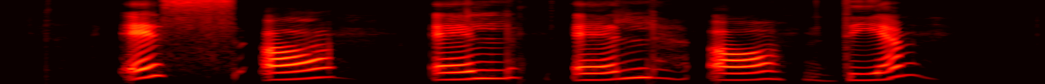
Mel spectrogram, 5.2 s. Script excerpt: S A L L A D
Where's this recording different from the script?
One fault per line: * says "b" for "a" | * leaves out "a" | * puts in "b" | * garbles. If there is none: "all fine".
all fine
